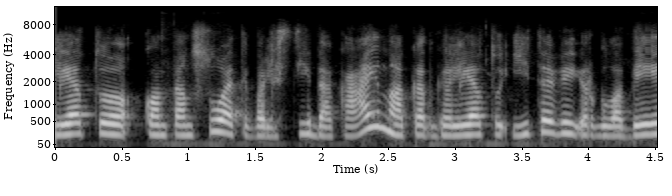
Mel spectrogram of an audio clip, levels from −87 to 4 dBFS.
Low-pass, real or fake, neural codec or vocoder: 10.8 kHz; real; none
